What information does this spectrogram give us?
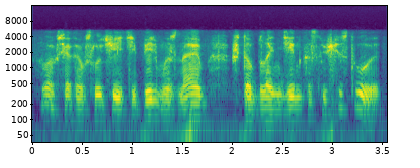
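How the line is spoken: Plain. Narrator (Russian): сказал Санта-Мария

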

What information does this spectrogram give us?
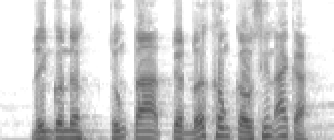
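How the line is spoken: Stern voice. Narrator (Vietnamese): chàng nghiêm giọng

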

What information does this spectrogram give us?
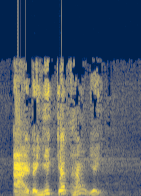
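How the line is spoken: Suppressed furious question. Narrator (Vietnamese): Chàng không sao đè nén được lửa giận, hai mắt đỏ ngầu, nhìn mọi người một lượt hậm hực hỏi

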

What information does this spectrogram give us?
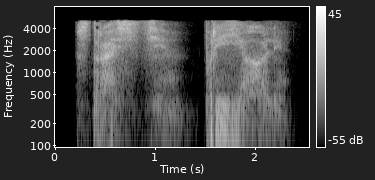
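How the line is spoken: Whispered through blue lips. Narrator (Russian): прошептал посиневшими губами

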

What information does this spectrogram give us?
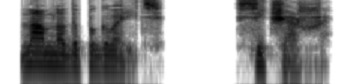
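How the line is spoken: Whisper. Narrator (Russian): шепот

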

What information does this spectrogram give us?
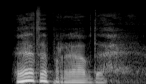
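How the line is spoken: Sigh. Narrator (Russian): вздохнул Мурнал

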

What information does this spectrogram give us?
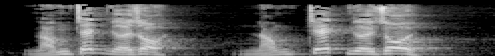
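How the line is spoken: Roar. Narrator (Vietnamese): Từ Tranh gầm lên

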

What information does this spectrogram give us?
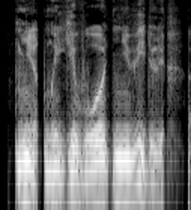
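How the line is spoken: Plain. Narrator (Russian): ответил Данила Яранский

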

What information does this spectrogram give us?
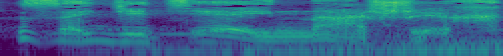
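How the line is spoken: Fervent whisper, thin hermit. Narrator (Russian): горячо зашептал тощий отшельник

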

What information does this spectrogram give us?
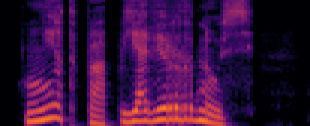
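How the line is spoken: Soft but firm objection. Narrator (Russian): мягко, но уверенно возразила Крылана

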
